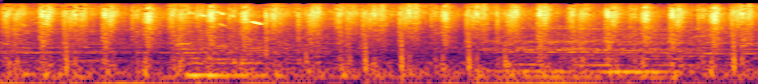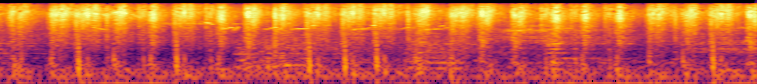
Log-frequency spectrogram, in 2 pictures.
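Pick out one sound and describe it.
A large creature's footsteps thud rhythmically on the ground.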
